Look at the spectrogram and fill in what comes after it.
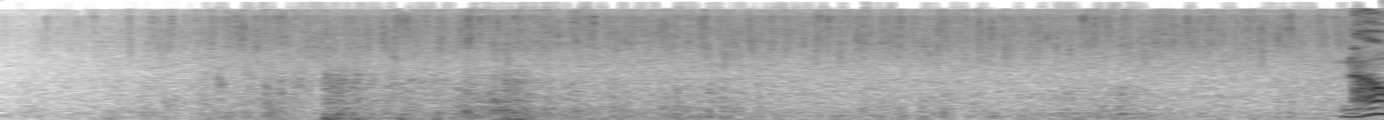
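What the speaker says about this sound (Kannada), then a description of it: "ನಾವು ಹೋಮ್ ಸ್ಟೇ ರೀಚ್ ಆದ ಕೂಡಲೇ ಮಳೆ ಬರೋಕ್ಕೆ ಸ್ಟಾರ್ಟ್ ಆಯಿತು" Rain falls steadily on surfaces at a homestay in Sakleshpura during a monsoon ride, with a low rumble of thunder rolling through partway, moderately loud and without talking.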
